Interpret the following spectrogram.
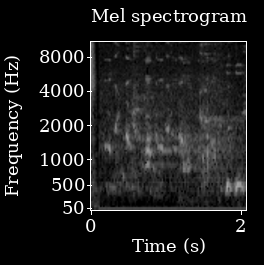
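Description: Sample-library field recording of animal sounds previewing: scattered short chirps and clicks, then a low wavering hoot-like call starting near the end.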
